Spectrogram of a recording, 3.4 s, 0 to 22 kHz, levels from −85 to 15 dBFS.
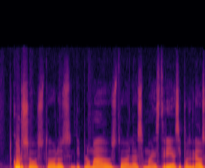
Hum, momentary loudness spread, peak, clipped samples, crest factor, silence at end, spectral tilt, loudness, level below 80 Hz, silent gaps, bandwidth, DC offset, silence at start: none; 7 LU; 0 dBFS; 0.1%; 16 dB; 0 s; -8 dB/octave; -16 LUFS; -40 dBFS; none; 12 kHz; under 0.1%; 0.25 s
